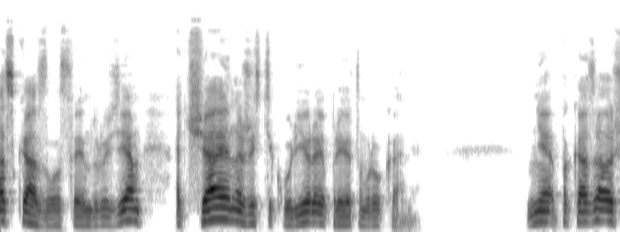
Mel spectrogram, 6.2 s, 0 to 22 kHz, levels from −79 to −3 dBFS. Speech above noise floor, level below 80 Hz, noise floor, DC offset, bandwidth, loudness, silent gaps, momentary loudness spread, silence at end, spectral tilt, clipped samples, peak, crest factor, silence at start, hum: 43 dB; -68 dBFS; -67 dBFS; under 0.1%; 16.5 kHz; -24 LUFS; 4.31-4.41 s; 16 LU; 0 s; -4.5 dB/octave; under 0.1%; -4 dBFS; 20 dB; 0 s; none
